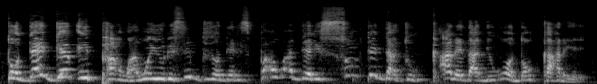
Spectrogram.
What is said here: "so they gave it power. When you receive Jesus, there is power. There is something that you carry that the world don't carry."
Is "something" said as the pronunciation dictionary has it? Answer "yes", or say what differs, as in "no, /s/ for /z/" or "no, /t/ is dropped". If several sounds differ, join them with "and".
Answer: no, /t/ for /θ/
